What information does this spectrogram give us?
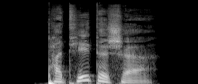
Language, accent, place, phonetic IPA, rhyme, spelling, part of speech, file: German, Germany, Berlin, [paˈteːtɪʃɐ], -eːtɪʃɐ, pathetischer, adjective, De-pathetischer.ogg
- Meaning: 1. comparative degree of pathetisch 2. inflection of pathetisch: strong/mixed nominative masculine singular 3. inflection of pathetisch: strong genitive/dative feminine singular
